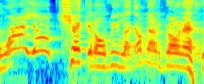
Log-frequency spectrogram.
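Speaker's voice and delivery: indignant, incredulous, disbelieving, put-out tone. Retelling a reaction to siblings checking in: retelling indignant reply. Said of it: "I'm looking at the phone like".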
